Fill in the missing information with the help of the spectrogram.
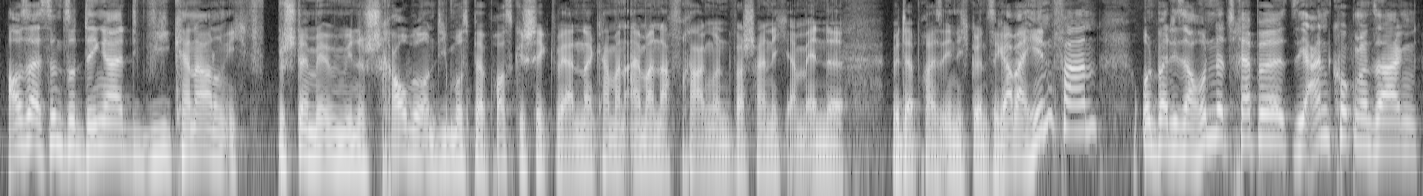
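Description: A joking man tells anecdotes on a podcast with a lively, swooping pitch. He talks quickly, and the recording is dry and close. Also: no echo. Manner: animated storyteller, joking. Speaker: podcast co-host. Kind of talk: casual chat.

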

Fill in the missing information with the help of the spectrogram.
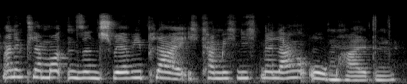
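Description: A woman voicing a tiny, bossy girl who cries out in panic from inside a glass, with shrill, pleading cries. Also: moderate pace, darkish tone, lightly acted. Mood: panicked pleading.

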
